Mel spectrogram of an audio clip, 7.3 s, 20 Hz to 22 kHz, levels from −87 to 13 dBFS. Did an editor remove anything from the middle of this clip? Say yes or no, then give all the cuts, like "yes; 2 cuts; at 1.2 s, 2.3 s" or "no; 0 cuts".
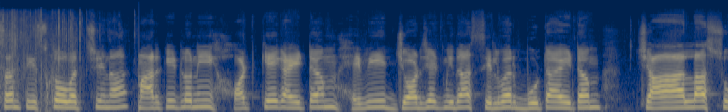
yes; 1 cut; at 1.4 s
